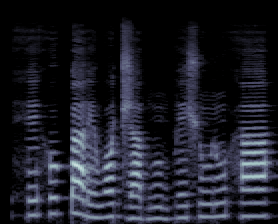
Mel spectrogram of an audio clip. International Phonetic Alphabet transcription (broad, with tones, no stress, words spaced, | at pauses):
he˧ho˦k͡pa˦˨ ɾe˨wɔ˧ d͡ʒa˨bũ˨be˧ ʃũ˧ɾũ˦ ha˦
